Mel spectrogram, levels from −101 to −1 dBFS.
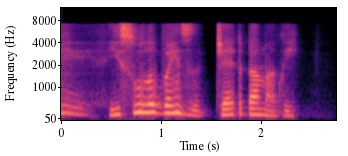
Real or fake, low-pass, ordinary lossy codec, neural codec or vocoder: fake; 7.2 kHz; MP3, 48 kbps; codec, 16 kHz, about 1 kbps, DyCAST, with the encoder's durations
